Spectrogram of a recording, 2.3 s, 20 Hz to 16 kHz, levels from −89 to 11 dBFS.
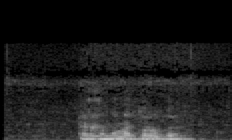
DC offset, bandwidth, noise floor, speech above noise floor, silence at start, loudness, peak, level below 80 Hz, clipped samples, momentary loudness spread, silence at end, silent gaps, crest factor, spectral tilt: under 0.1%; 7.2 kHz; -57 dBFS; 36 dB; 0.8 s; -22 LUFS; -10 dBFS; -58 dBFS; under 0.1%; 9 LU; 0.4 s; none; 14 dB; -8.5 dB/octave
